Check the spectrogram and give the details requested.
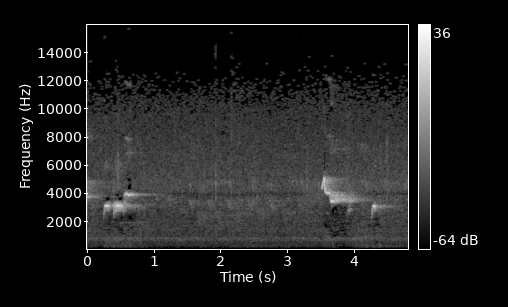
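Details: A male Narcissus flycatcher gives two short bursts of clear, high whistled phrases about three seconds apart, with a steady faint hum behind.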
